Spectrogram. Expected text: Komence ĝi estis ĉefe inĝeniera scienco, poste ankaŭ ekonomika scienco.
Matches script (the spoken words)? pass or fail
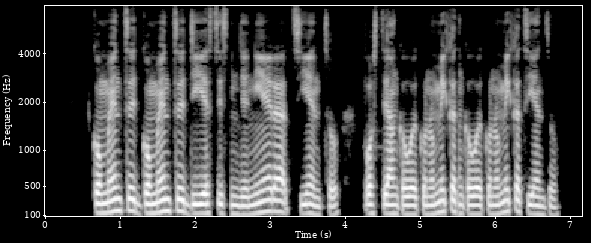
fail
